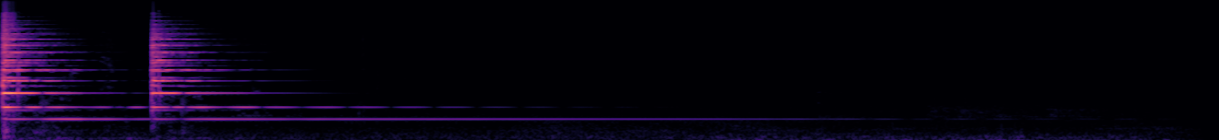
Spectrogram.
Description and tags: McCathran Hall Bell
This is a field recording of a large cast iron Town Bell that would ring to announce to a group of citizens important events.
Bell, cast, Field-recording, iron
